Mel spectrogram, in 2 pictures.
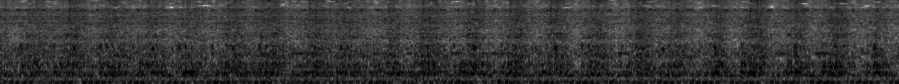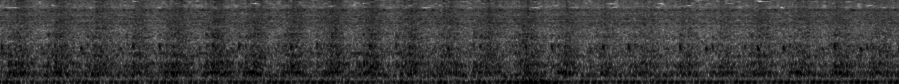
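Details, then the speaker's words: K-Series engine just after coolant tank replacement and refill, warming up at idle: smooth regular quick idle pulse with no stumbles or knocks; normal idle. "just let it warm up just let it warm up she hers absolutely purring"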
